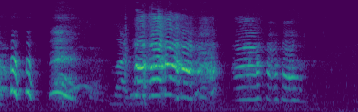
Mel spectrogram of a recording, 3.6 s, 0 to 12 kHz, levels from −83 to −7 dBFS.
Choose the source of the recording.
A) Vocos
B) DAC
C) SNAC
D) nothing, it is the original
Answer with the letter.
D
